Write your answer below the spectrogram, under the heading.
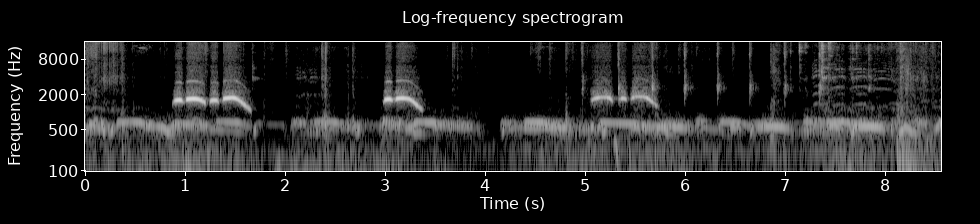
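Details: Indoor caged spotted dove, a Malaysian-line father bird with a stammering opening to its coo. A near-continuous run of low hoarse coos, about one every two seconds, is overlaid by three loud rising-then-falling whistled tones.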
